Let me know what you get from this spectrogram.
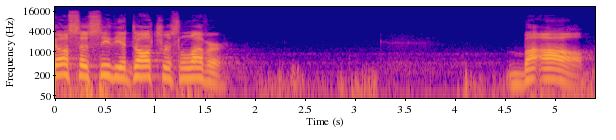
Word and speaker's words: Baal: Now see, some people wrongly pronounce this Baal. But you see, I personally know that it's not pronounced Baal in its singular form, nor Baals in its plural form. Okay, so I always make this emphasis. This is Baal and Baals.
